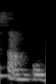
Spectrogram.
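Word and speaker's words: Tsangpo: टी तो सांगपो नहीं बोलेंगे, टी साइलेंट रहता है, सांगपो बोलते हैं।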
